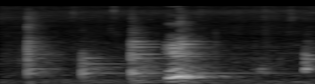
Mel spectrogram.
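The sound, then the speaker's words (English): Food is stirred in a pan during a cooking challenge, giving a few short, sharp utensil knocks and scrapes against the pan in quick, uneven succession over a quiet background. “So give it a stir. I did.”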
